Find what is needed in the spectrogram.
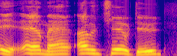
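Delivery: very slow speech, every word dragged out. Describing a wrestler from a documentary: Matt Riddle impression. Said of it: "he talked like".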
